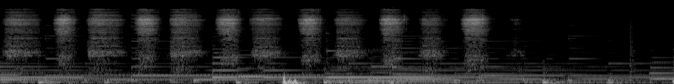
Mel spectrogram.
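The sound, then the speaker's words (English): Rapid, forceful breathing, in through the nose and out through the mouth, comes as many sharp, regular breath bursts over soft sustained musical tones. “rapidly breathing in and out very assertively. And you can do this 5 to 7 times, in through the nose and out of the mouth.”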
